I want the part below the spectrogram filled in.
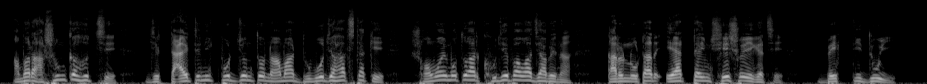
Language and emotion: Bengali, fearful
